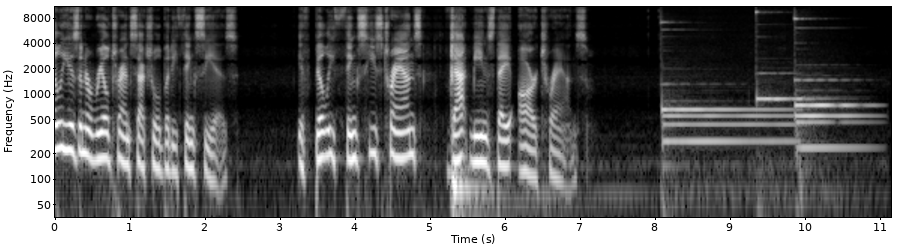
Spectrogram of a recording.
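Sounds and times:
speech: 0:00.0 - 0:02.5, 0:03.2 - 0:07.2, 0:08.1 - 0:08.4
rising chime tones: 0:08.1 - 0:11.1.

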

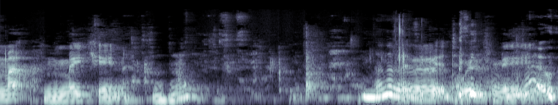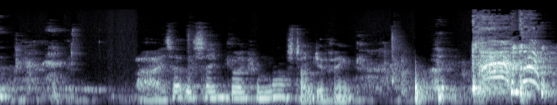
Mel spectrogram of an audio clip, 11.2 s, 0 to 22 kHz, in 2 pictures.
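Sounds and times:
speech: 0:00.0 - 0:02.4, 0:03.0 - 0:06.2, 0:07.0 - 0:10.2
person coughing harshly: 0:09.9 - 0:11.1.

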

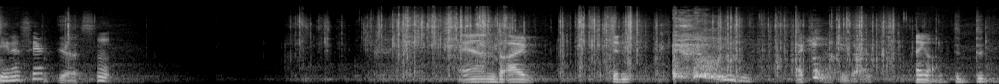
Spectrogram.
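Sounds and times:
speech: 0:00.0 - 0:01.2, 0:04.6 - 0:05.4, 0:06.1 - 0:06.4, 0:07.2 - 0:09.9
crinkly paper rustling: 0:02.6 - 0:09.3.

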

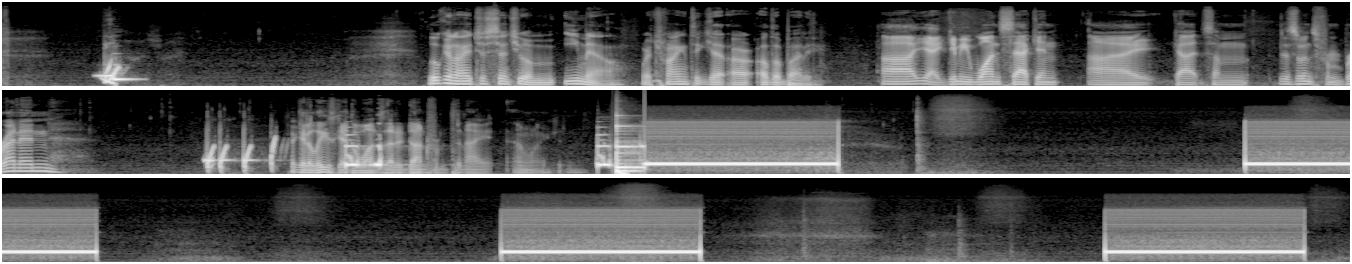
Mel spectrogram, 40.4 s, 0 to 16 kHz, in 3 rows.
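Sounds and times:
ringback tone of an outgoing phone call: 0:01.0 - 0:01.4, 0:19.4 - 0:21.9, 0:25.9 - 0:27.9, 0:32.0 - 0:34.0, 0:38.0 - 0:40.0
speech: 0:04.3 - 0:08.2, 0:08.8 - 0:14.2, 0:16.4 - 0:18.9.

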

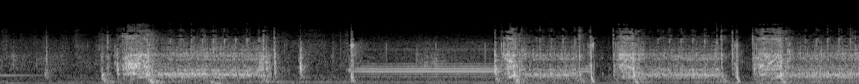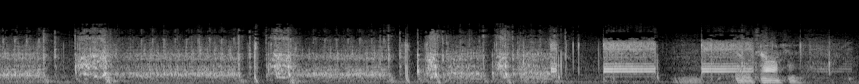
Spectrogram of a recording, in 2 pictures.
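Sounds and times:
office extension telephone dial whirring: 0:01.2 - 0:02.8, 0:03.5 - 0:15.1
brief steady telephone tone: 0:03.5 - 0:05.1, 0:14.7 - 0:17.1.

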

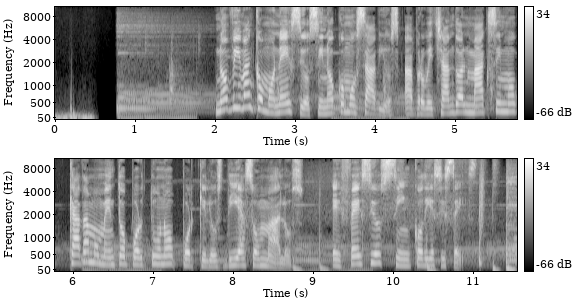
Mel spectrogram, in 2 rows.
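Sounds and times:
deep heartbeat thumping: 0:00.0 - 0:00.6, 0:08.8 - 0:09.3, 0:11.2 - 0:11.5
speech: 0:02.0 - 0:11.2.

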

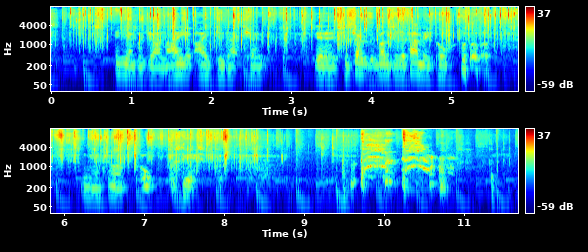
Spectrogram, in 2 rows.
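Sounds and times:
speech: 0:00.8 - 0:08.2, 0:09.6 - 0:10.2
harsh rasping coughs: 0:09.4 - 0:11.5.

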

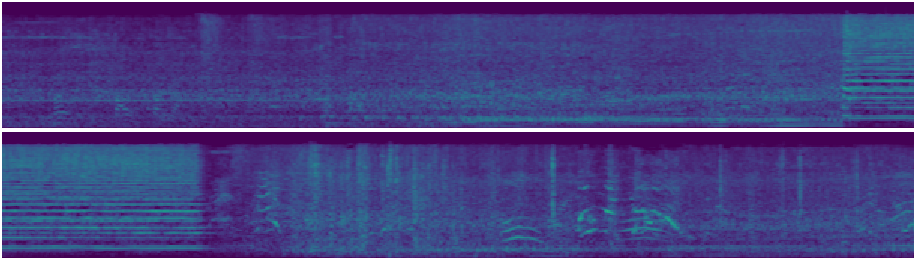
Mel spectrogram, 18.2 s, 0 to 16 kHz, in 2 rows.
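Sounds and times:
heavy livestock truck engine rumbling: 0:00.0 - 0:18.2
livestock truck horn blast: 0:08.4 - 0:11.3.

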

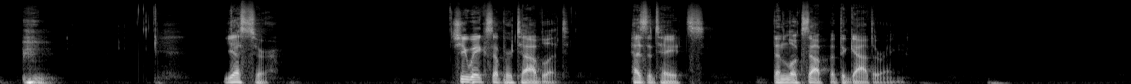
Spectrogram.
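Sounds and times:
person coughing: 0:00.2 - 0:00.6
speech: 0:02.2 - 0:02.8, 0:04.6 - 0:05.7, 0:06.3 - 0:07.1, 0:07.7 - 0:09.1.

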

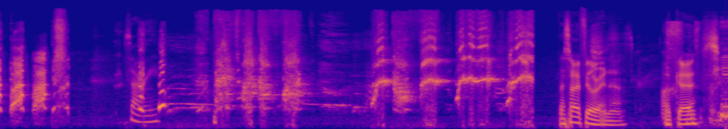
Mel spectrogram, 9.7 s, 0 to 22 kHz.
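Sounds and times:
speech: 0:01.8 - 0:02.4, 0:07.5 - 0:09.7
screaming sound effect of shrill high-pitched shrieks: 0:02.2 - 0:07.2.

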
